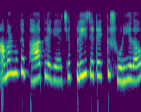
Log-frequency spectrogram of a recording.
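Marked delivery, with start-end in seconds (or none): none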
